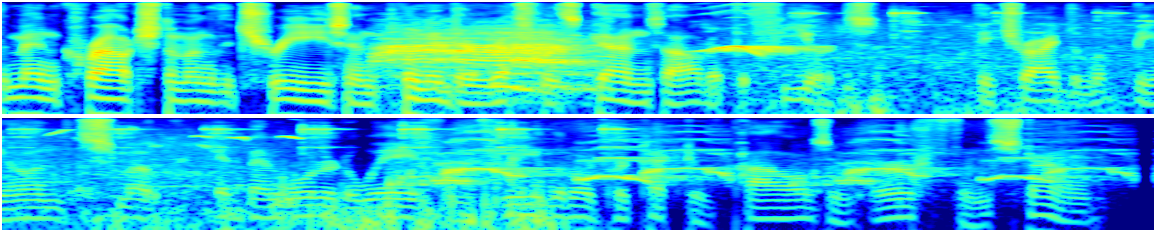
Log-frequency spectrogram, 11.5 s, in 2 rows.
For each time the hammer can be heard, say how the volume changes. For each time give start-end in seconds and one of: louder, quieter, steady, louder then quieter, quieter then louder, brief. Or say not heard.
4.0-8.9 quieter then louder.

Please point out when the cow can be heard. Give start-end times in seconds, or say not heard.
1.9-3.1.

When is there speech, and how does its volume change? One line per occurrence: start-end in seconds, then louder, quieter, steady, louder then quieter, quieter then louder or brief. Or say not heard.
0.0-11.4 quieter.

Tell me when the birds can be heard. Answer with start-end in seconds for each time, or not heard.
3.5-11.4.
